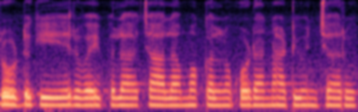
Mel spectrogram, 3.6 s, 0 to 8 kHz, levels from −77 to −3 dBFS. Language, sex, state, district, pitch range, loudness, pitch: Telugu, female, Telangana, Karimnagar, 190-195 Hz, -16 LUFS, 195 Hz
